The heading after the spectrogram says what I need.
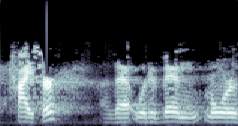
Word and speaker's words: Caesar: title that we pronounce caesar in english we say we pronounce it caesar uh actually the latin pronunciation was more like kaiser that would have been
